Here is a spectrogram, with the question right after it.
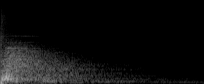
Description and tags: owner of a lonely fart2
Metallic version of the most recognized rap hit in a progressive rock song ever. I am supposed to be fixing the grill with a piece of sheet metal but when I picked it up I heard the noise and could not resist. All I hear is more hiss. Must be the Samson USB microphone.
bang, boing, clang, hit, metal, rap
